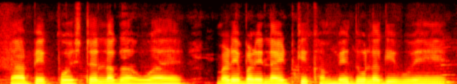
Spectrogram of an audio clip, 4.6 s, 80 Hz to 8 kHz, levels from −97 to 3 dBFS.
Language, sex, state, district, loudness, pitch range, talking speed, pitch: Hindi, female, Uttar Pradesh, Lalitpur, -17 LUFS, 170-180 Hz, 210 wpm, 175 Hz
